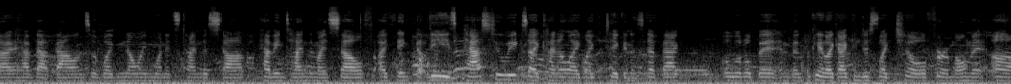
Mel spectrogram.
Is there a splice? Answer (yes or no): yes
